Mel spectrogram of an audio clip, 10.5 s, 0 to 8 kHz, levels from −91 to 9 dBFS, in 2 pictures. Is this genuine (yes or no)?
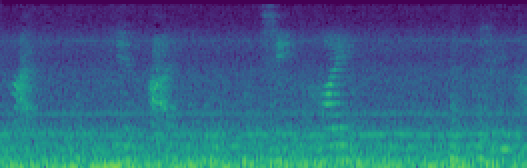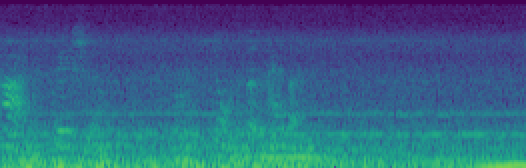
yes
